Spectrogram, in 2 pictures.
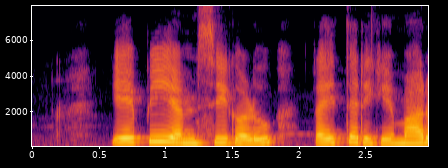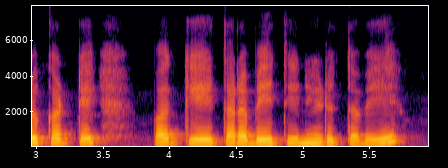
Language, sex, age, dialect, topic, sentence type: Kannada, female, 31-35, Mysore Kannada, agriculture, question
